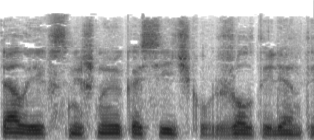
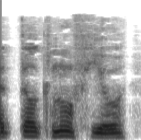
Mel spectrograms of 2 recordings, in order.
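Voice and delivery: ordinary delivery

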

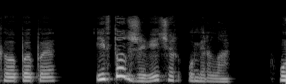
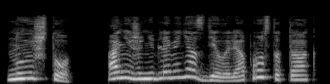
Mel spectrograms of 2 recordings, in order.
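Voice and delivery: defiant; 5 semitones higher, 4 dB louder than usual. Acted. Boy dismissive and loud.

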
